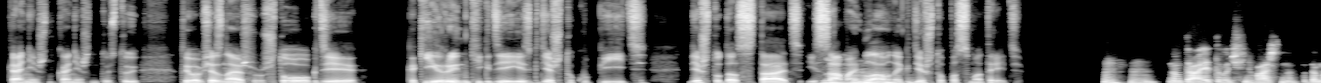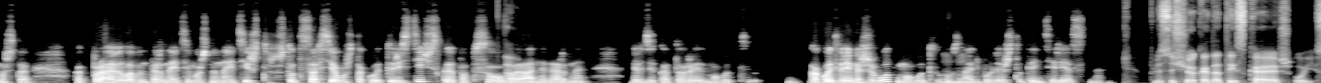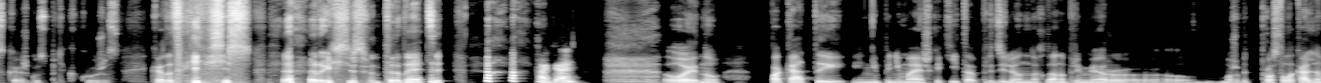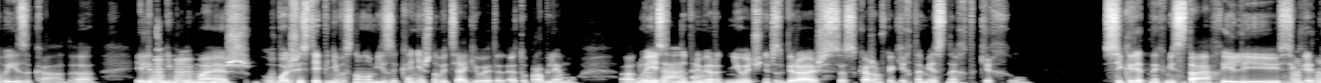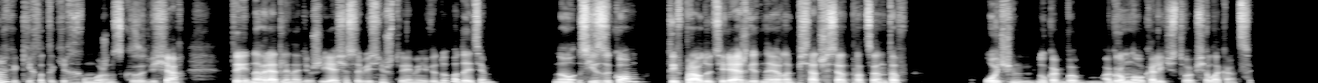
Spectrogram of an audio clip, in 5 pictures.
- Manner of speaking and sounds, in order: tapping; laughing while speaking: "Когда ты ищешь, рыщешь в интернете какой"; chuckle; grunt; other background noise
- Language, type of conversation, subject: Russian, podcast, Расскажи о человеке, который показал тебе скрытое место?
